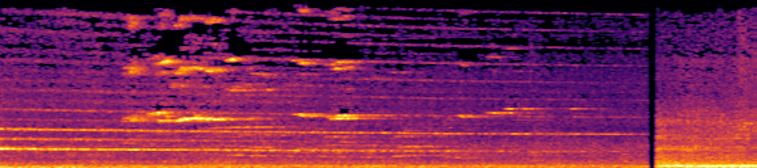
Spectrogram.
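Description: A metro train's motors whine as it pulls out of a station.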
